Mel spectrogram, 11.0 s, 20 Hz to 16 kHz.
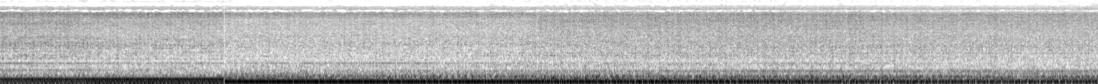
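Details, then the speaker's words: Toyota MK3 Supra, stock-block six on Haltech standalone, hub-dyno tuned to fire every time hot or cold; catches with a brief two-second flare then settles to an even, steady idle without misses or knocks, healthy. "car fires over every single time whether it's cold hot no matter press that button it fires and catches"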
